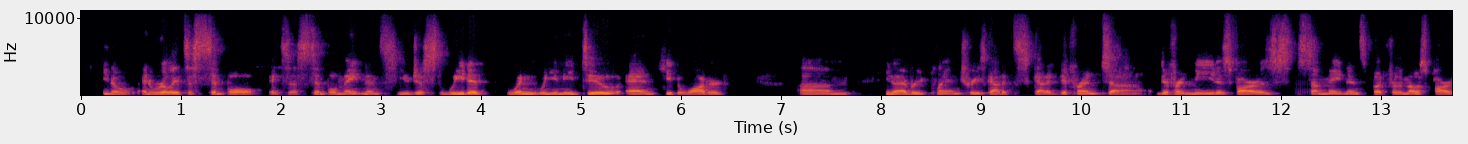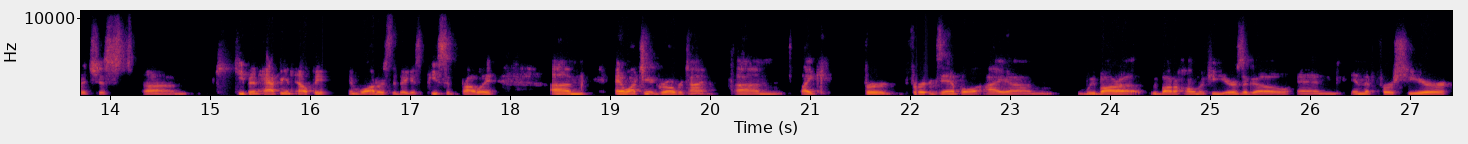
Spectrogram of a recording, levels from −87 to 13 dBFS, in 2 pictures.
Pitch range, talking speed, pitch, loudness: 90-100 Hz, 210 wpm, 95 Hz, -26 LUFS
